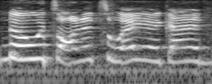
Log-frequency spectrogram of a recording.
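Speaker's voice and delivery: high-pitched panicked squeal; freaking out. Retold or imitated. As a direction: squeal a warning in re-enacted panic. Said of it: "I was freaking out".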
